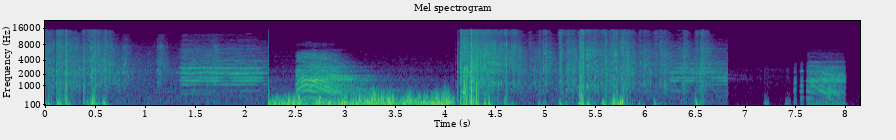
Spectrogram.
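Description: Handgun shots from a line of shooters firing at once, several cracks in quick succession in the first second and again from about four to six seconds in. Short steady ringing tones come between the volleys.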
